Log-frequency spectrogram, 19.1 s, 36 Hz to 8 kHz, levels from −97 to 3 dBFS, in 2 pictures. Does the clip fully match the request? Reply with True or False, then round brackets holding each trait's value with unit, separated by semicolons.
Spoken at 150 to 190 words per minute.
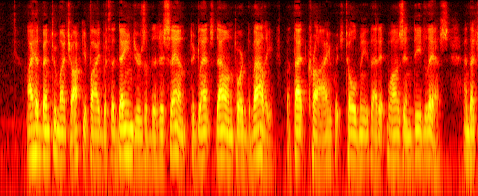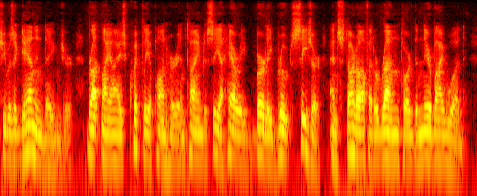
False (200 wpm)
